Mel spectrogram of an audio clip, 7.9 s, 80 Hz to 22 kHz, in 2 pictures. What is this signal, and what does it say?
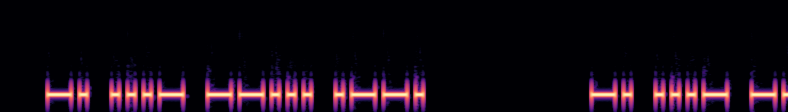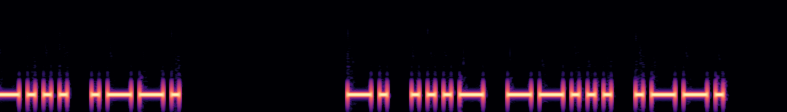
Morse code, heard as a keyed tone, about 30 wpm, 700 Hz. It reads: NV7P NV7P NV7P
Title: USA Call Signs - 4 Characters - Repeated 3x - 30wpm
